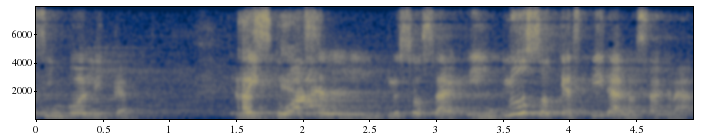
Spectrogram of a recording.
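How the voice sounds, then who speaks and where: A woman speaks with a high pitch at a fairly slow pace. Noticeable background noise is present. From Mexico. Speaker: author being interviewed. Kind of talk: literary interview answer.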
